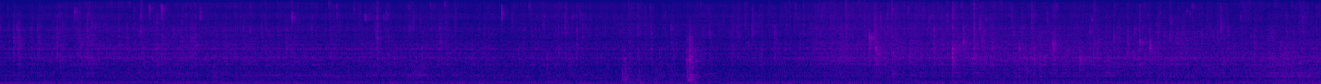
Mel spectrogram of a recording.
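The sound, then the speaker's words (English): Fish frying in hot grease: a steady, dense crackle and sizzle with constant popping, moderately loud, running unbroken for the whole stretch with no voices. “I'm frying fish. And I had to make sure this motherfucking grease don't, you know what I'm saying?”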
